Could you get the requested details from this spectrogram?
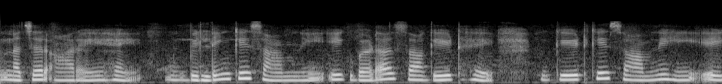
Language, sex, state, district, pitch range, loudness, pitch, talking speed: Hindi, female, Odisha, Khordha, 195-225 Hz, -15 LUFS, 210 Hz, 135 wpm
